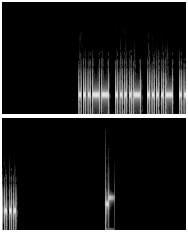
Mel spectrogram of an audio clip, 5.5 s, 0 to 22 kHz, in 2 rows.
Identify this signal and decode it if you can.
Morse code, heard as a keyed tone, about 34 wpm, 700 Hz. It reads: 3445
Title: Numbers - 4-Digit 35wpm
